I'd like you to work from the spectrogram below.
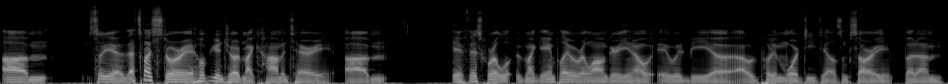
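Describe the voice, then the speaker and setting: A man's voice: low voice, fairly even intonation, fairly quick, fairly bright tone, clean tone, no echo. A man rambling through a story as casual gameplay commentary, with many ums and restarts.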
